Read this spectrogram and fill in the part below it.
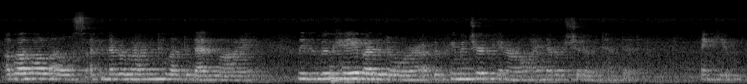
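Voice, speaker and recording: A teenage girl, a high school student, reciting her own poem at a reading. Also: steady tone, brisk. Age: teens. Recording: very echoey room, distant mic, faint noise.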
